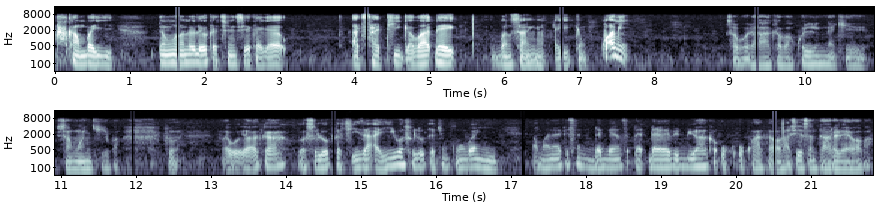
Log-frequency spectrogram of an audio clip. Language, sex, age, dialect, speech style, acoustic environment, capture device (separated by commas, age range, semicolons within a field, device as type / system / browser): Hausa, male, 25-34, Nigeria - Kano, happy; nervous; excited; tired, nature; construction; appliances; people talking; traffic, mobile / Linux / Chrome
